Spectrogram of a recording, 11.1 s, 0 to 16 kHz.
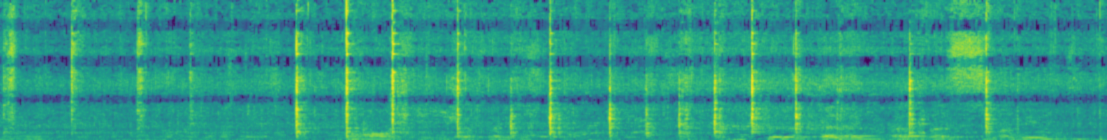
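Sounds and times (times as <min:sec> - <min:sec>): food sizzling: 0:00.0 - 0:10.8
utensil scraping pot: 0:03.0 - 0:10.3.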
